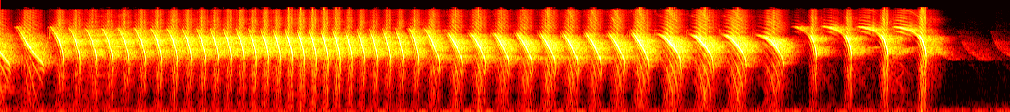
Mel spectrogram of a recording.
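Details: Canary, young bird, delivering a long fast rolling trill of rapid identical chirps, slowing into separate sharp swept notes before stopping abruptly.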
